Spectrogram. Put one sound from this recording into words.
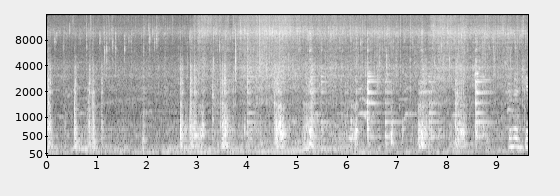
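A ladle scrapes and knocks against a metal pot.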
